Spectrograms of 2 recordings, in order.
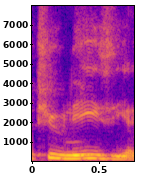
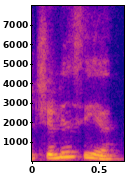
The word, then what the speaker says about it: Tunisia: It's not got ease in the middle of it. It's got an I. It's chisian. You don't go to Tunisia. You go to Chunisia.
